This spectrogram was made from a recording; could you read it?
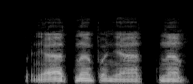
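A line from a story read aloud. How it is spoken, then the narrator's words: Muttered. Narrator (Russian): пробормотал Гуров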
